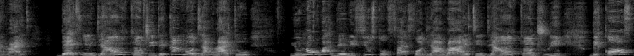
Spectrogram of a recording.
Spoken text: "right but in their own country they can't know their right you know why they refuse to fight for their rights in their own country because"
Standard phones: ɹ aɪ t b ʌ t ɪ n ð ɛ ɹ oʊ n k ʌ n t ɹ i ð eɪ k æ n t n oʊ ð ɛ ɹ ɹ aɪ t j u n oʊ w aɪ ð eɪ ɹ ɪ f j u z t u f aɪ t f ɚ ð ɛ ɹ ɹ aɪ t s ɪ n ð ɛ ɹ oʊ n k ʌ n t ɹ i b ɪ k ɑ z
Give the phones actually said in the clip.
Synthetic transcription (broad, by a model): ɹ aɪ t b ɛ t ɪ n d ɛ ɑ oʊ n k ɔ n t ɹ i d eɪ k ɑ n n oʊ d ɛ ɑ ɹ aɪ t j u n oʊ w aɪ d eɪ ɹ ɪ f j u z t u f aɪ t f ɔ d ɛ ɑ ɹ aɪ t ɪ n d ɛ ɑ oʊ n k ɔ n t ɹ i b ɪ k ɑ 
